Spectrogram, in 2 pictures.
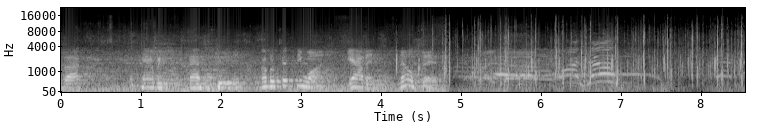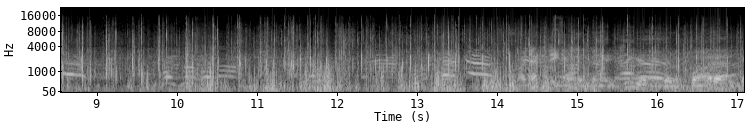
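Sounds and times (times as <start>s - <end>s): cheering and calling voices: 4.2s - 17.0s
people clapping: 4.2s - 17.0s.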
